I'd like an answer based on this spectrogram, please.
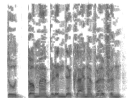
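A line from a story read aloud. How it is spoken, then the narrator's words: Harsh rasping male voice. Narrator (German): Seine Stimme klang hart und rau wie eine Eisenraspel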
